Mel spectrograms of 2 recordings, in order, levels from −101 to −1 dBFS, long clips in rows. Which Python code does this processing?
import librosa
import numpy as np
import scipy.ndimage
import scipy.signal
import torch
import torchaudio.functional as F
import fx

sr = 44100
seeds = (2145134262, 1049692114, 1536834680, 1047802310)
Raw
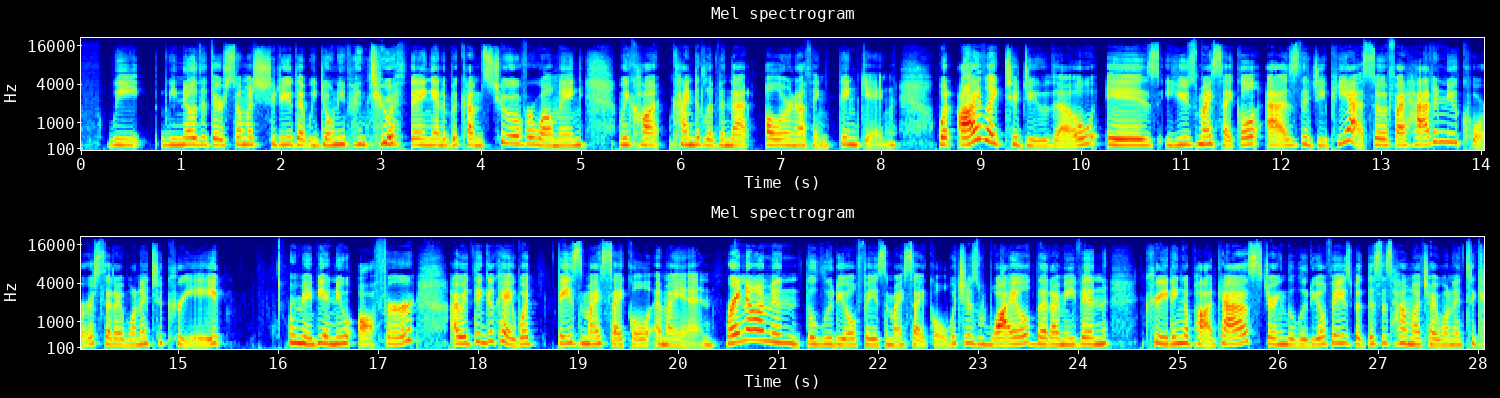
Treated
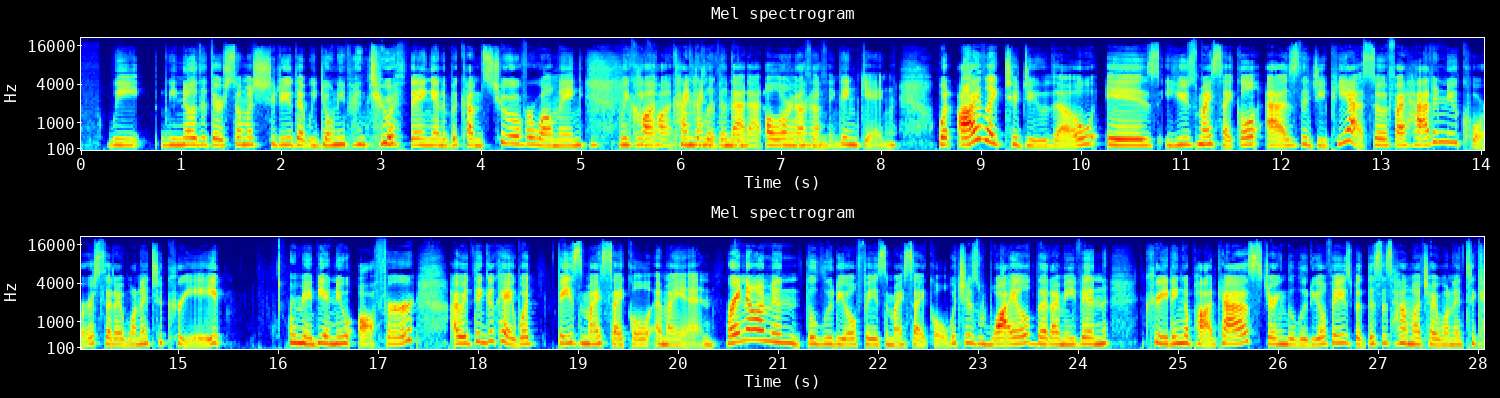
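

y = fx.echo_single(x, sr, ms=153, db=-6.0, at=(5.09, 7.62), fade=0.02)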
